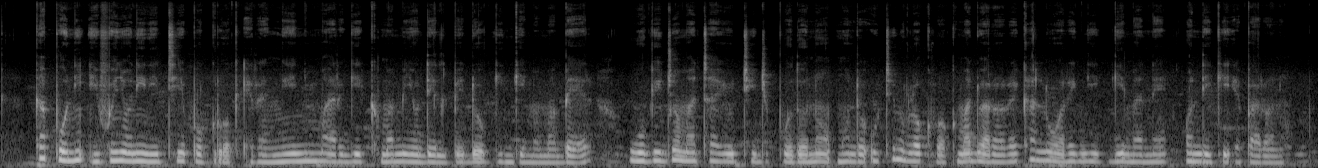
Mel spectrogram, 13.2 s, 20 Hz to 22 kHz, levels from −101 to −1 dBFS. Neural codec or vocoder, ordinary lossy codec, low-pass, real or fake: none; none; none; real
